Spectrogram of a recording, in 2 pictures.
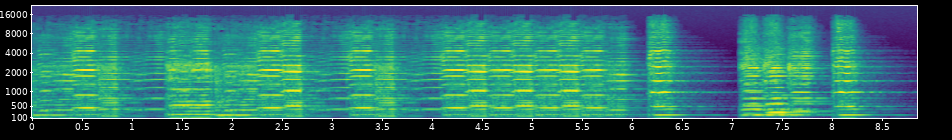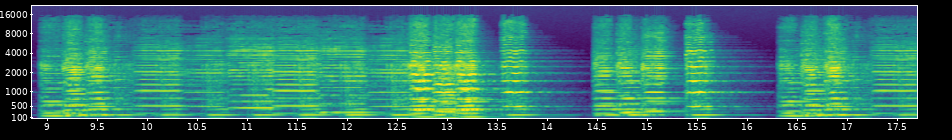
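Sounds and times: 
two violins and cello playing a ballet dance piece: 0.0 - 6.5, 7.1 - 8.3, 8.9 - 13.9, 14.5 - 17.6.

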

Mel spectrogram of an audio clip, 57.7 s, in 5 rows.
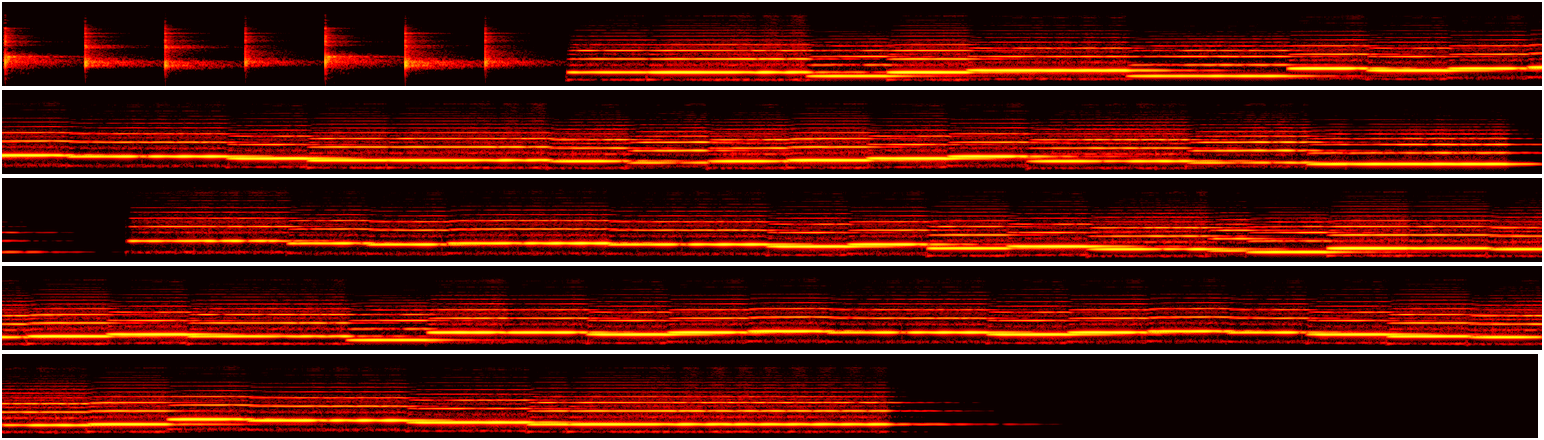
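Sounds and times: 
flute and clarinet duet: 4.3 - 23.3, 24.1 - 53.3.

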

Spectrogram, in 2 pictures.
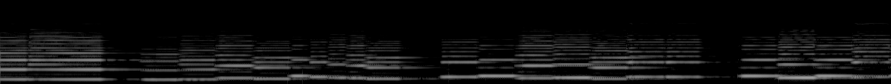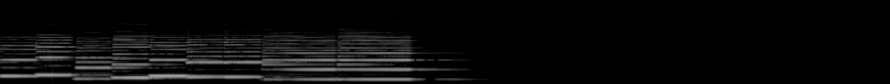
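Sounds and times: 
clarinet duet: 0.0 - 13.6.

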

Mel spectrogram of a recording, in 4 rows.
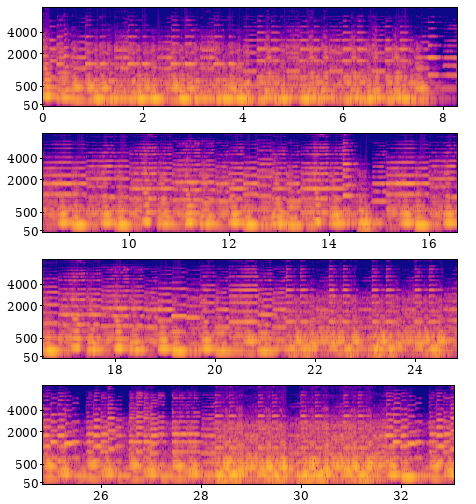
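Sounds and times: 
cello: 0.0 - 33.0
oboe: 0.0 - 33.0.

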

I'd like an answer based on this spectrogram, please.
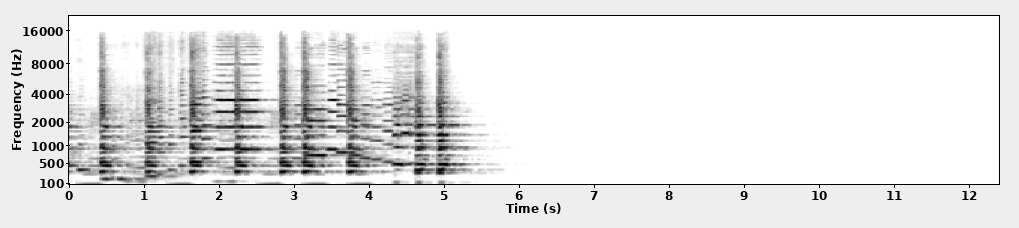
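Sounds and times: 
clarinet polka with flexible mixed ensemble of six players: 0.0 - 5.5.

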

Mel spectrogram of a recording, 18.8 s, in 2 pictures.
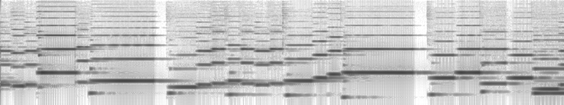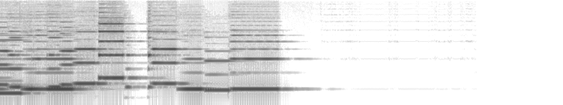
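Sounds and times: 
clarinet trio: 0.0 - 14.4.

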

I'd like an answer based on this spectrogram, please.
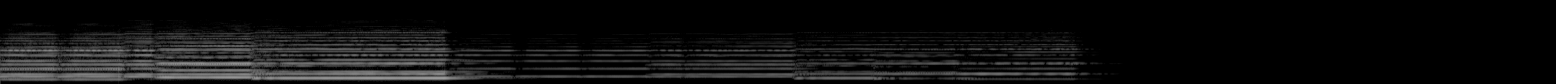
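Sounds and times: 
violin trio: 0.0 - 10.9.

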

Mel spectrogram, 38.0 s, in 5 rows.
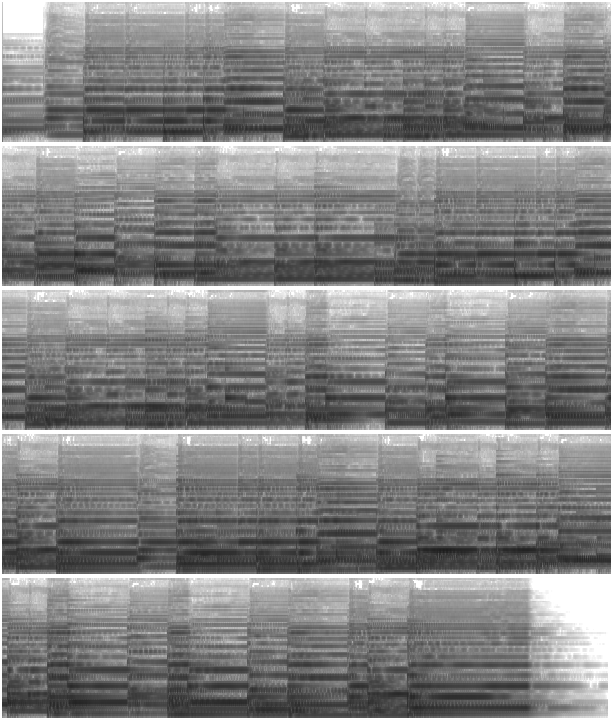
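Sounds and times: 
tenor saxophone: 0.5 - 37.7.

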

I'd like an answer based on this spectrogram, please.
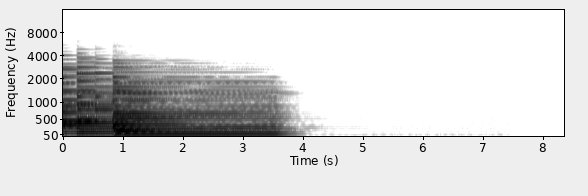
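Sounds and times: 
piano minuet: 0.0 - 3.7.

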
